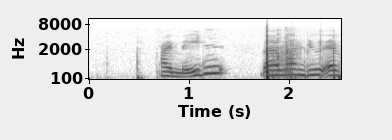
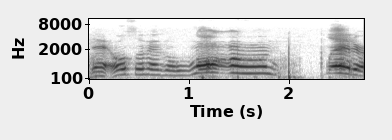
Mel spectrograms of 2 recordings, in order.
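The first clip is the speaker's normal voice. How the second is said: louder and higher as the jump lands, drawn out slowly; tense rising cry; 5 semitones higher, 10 dB louder than usual. Real, not acted. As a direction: strain through the jump, voice climbing. Jump tension while playing.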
